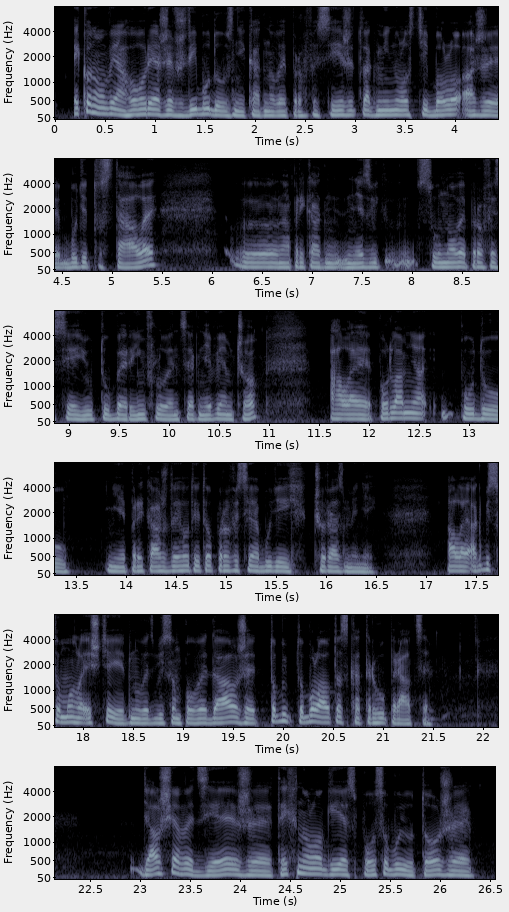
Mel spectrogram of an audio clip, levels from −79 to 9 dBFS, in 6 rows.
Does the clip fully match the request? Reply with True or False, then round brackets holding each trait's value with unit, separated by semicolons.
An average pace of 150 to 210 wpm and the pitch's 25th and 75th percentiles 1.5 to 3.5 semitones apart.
True (155 wpm; 2.6 semitones)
